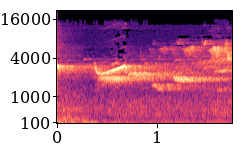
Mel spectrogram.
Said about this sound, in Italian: E anche qua, ne riconoscete uno? Tra l'altro quanto è rilassante ascoltare il verso degli uccellini, è rilassantissimo, io lo trovo veramente magico, soprattutto appunto se sei proprio nel bosco, oppure se vi capita di passeggiare anche in città,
